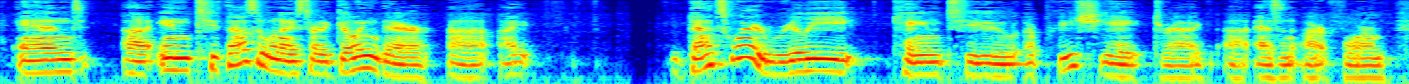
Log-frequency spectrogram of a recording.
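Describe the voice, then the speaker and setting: On a very clean recording with a silent background, a voice with a Midwestern American accent moves at a very slow pace with lively intonation. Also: man, medium pitch for a man. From US Midwest, rural southeastern Michigan. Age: 50s. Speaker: film creator and director. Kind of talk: interview.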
